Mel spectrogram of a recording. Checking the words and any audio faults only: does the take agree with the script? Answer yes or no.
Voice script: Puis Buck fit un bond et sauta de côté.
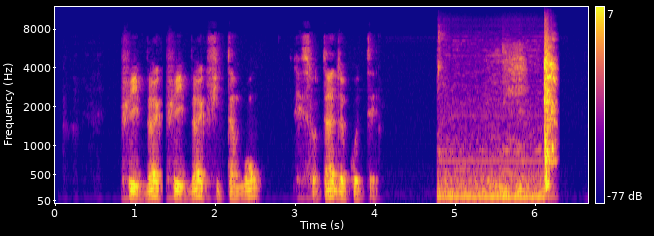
no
